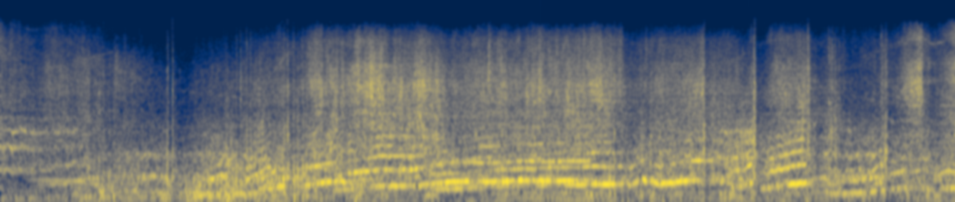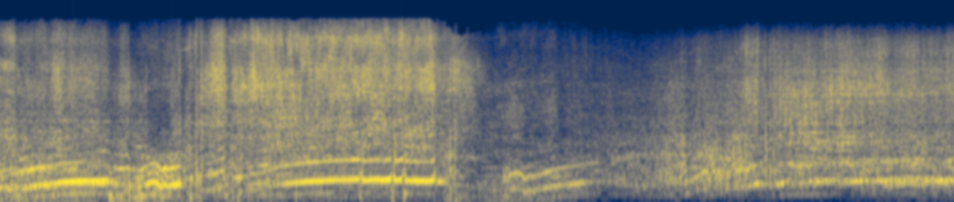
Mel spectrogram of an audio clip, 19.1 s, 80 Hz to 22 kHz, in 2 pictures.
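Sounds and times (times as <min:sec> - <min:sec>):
car engines revving: 0:00.0 - 0:19.0.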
